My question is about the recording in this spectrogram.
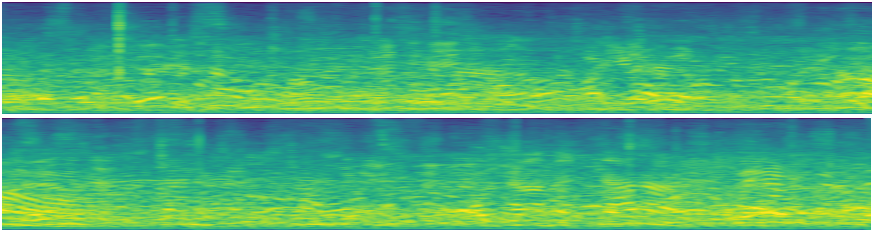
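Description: Audience chatter: many voices talking over one another, with no music playing.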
